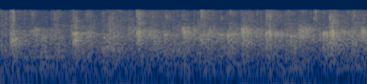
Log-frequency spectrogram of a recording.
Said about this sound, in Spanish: Dele un aplauso al rey, por favor.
